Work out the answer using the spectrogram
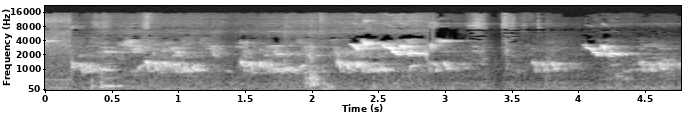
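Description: Birds calling in quick, repeated short squawks and chirps, several a second, with a single soft knock about two seconds in.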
